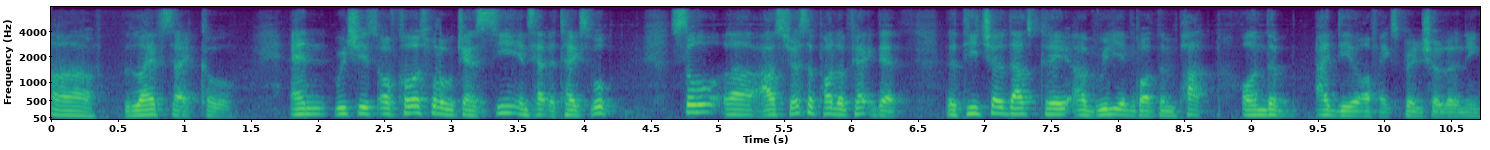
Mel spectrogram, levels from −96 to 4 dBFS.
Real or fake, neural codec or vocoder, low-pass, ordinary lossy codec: fake; codec, 16 kHz in and 24 kHz out, 0.6 kbps, FocalCodec, streaming, 2048 codes; 7.2 kHz; none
